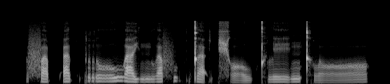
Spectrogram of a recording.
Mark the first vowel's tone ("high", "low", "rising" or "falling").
low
